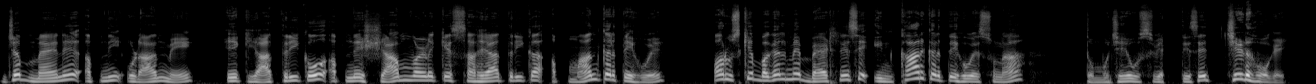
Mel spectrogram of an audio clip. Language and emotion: Hindi, disgusted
